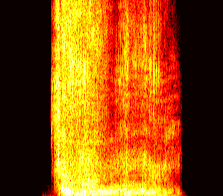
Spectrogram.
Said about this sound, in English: Balloon air release.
